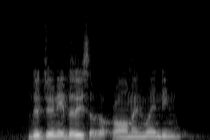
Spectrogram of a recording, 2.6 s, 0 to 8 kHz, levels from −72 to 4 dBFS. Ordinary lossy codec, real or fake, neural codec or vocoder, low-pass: none; fake; codec, 16 kHz, 0.5 kbps, X-Codec, HuBERT features, trained on LibriSpeech; none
